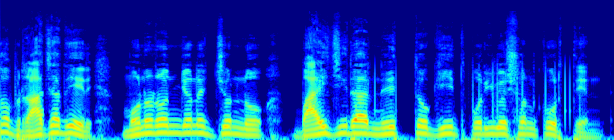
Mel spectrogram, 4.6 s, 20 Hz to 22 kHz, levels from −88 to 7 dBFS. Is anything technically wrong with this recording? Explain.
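Yes. A train of clicks runs from 2.81 to 4.35 s. Short pulses of much the same shape land at an uneven pace, about 7.8 per second, giving roughly fifteen clicks over that stretch. Their peaks come up to about the level of the speech itself. This is likely interference from nearby equipment or a faulty connection or power supply, each injecting a brief spike. It is heard as irregular ticking or popping laid over the speech and through its pauses.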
